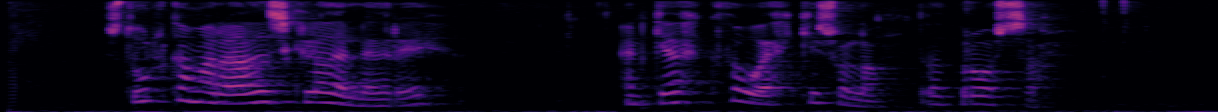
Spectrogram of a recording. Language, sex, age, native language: Icelandic, female, 40-49, Icelandic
